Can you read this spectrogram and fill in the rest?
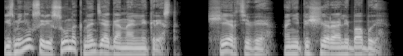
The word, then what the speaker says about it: хер: Я тут же вспомнил, что диагональный крест является 27-й буквой в древнерусской азбуке, или буковице, и произносится эта буква именно «хер».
